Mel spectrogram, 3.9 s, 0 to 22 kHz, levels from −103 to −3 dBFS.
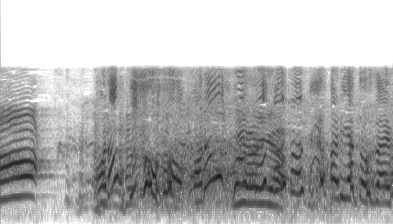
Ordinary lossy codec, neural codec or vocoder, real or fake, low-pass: none; none; real; 7.2 kHz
